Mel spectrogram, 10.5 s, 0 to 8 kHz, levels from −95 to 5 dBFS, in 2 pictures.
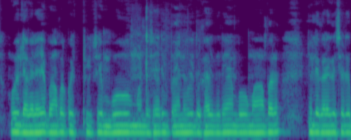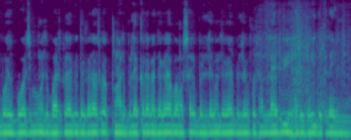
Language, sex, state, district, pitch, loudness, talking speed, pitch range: Hindi, male, Chhattisgarh, Bilaspur, 105 Hz, -30 LUFS, 245 wpm, 100-105 Hz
